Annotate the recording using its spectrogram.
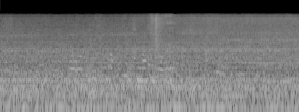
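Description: A young man speaks quietly close to a phone microphone.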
